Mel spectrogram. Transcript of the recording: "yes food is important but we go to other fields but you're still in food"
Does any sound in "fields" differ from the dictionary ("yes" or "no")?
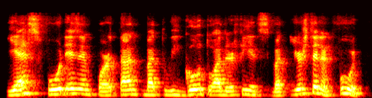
yes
